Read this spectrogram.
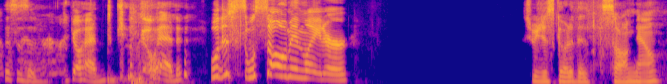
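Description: A woman's voice: mid-range voice, very animated, a little slow, pauses often, fairly bright tone, dry recording, clean studio sound. A woman co-hosting a podcast in playful casual chat, with a joking, giggly manner. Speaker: podcast host.

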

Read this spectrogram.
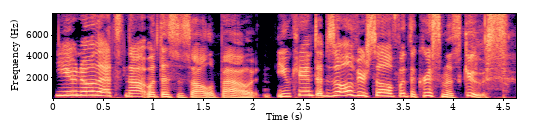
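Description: Woman acting a wry, lively female figment. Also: high voice, normal speed, no echo, clean studio sound. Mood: matter-of-fact. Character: teasing, matter-of-fact female figment ghost guiding a sinner. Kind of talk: comedic radio play acting.

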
